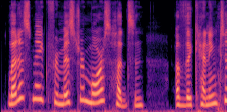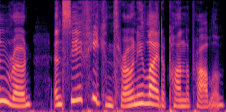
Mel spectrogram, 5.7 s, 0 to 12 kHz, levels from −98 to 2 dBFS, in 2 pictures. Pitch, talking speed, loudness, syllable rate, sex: 260 Hz, 235 wpm, -21 LUFS, 6.0 syllables/s, female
